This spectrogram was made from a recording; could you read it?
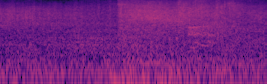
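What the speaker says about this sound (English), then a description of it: "It hits me so much later than the explosion happened." Dense, roaring blast from an Elden Ring boss fight against Midra, Lord of Frenzied Flame, a broad rumbling burst with a sharper surge midway, loud and sustained amid game din.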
